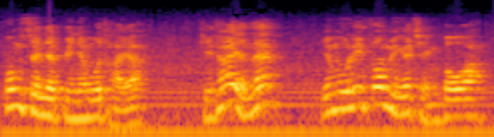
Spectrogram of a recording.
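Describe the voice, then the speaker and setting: A man's voice: a little high, sing-song, fast talker, a little mellow, a little hiss or hum. Concerned airman, distant and muffled. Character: concerned, questioning male bomber crewman. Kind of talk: Cantonese radio drama acting.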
